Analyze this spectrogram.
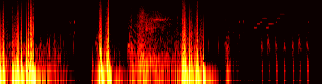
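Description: A game explosion booms.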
